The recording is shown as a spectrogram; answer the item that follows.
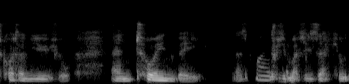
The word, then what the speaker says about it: Toynbee: And Toyinby, that's pretty much exactly what you said, ToyinB.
